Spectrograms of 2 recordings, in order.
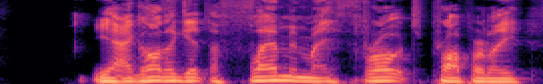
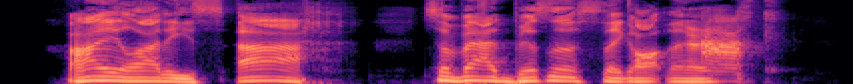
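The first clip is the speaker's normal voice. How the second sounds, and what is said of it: Put-on Scottish accent. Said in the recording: “Pretty good Scottish. It's not bad.”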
